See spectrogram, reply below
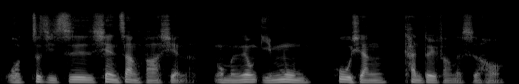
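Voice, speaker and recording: Male co-host, lower register, Taiwanese Mandarin accent, casual banter, close dry sound. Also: fairly even intonation, moderate pace, no echo. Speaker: podcast co-host.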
